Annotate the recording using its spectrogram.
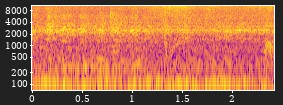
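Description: Steady low rumble of background room noise with no distinct events.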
